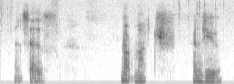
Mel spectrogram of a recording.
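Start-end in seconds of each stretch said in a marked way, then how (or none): 1.8-3.3 woman's voice, high and slow. Voicing a bird that answers a player: lady's voice from a bird. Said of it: "you hear a lady's voice come from the bird".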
